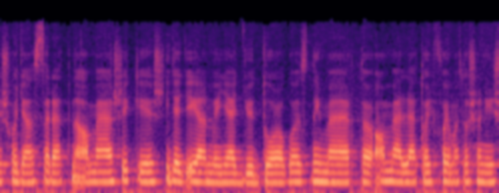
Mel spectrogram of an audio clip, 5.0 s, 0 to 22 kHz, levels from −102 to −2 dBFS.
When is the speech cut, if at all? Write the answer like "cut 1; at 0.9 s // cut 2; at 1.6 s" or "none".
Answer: cut 1; at 1.6 s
